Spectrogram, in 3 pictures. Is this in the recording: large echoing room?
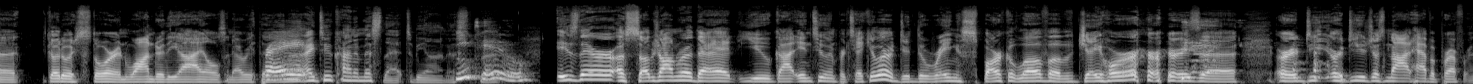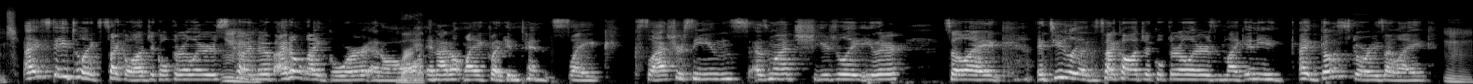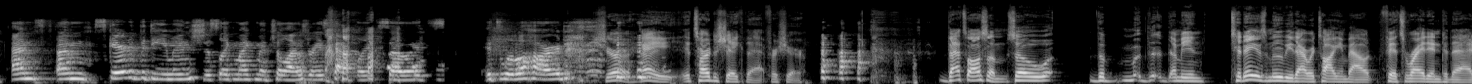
no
